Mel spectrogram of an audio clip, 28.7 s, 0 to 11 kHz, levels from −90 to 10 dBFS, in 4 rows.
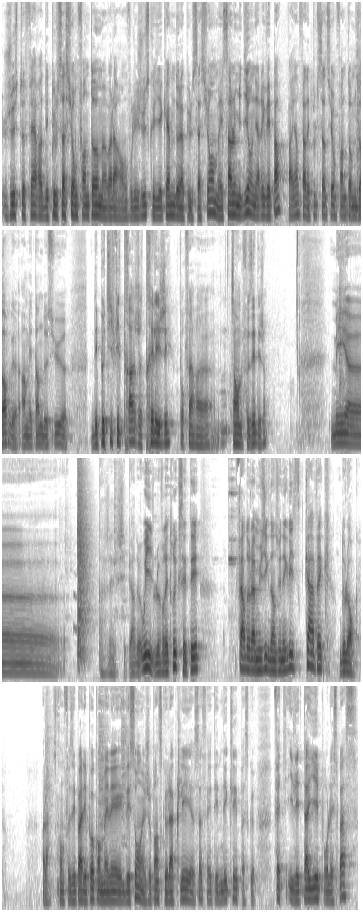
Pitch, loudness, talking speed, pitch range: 105 Hz, -22 LUFS, 220 wpm, 95-115 Hz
